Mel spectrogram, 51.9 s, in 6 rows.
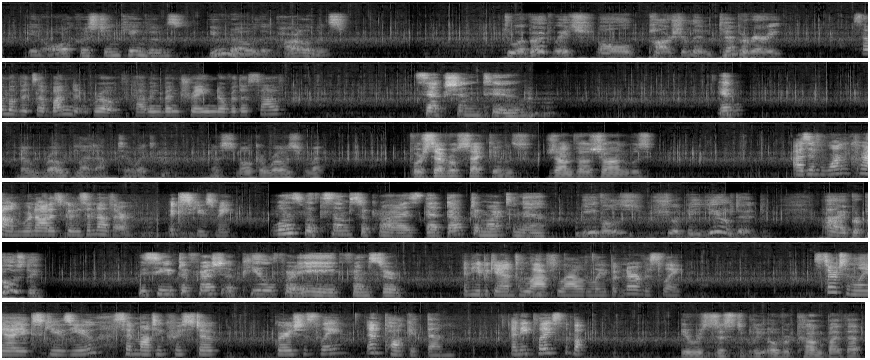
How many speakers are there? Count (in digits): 7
